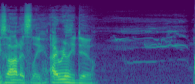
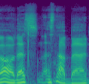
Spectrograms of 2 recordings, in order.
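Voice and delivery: ordinary talk

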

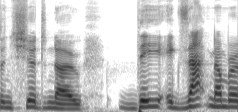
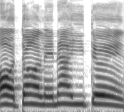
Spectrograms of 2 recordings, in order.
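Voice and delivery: put-on very strong Essex accent, pitched up; 8 semitones higher than usual. Imitating the women in a show being discussed: strong Essex accent. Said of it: "they've all got very strong Essex accents".

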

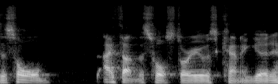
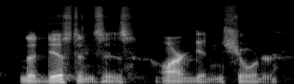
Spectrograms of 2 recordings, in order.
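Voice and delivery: deep, low, manly man's voice; 5 semitones lower, 3 dB quieter than usual. Showing the guy you picture talking, in a Sam Elliott voice. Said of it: "I picture a guy talking like this, like Sam Elliott".

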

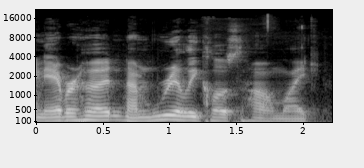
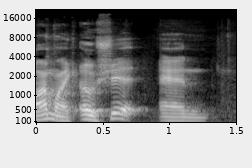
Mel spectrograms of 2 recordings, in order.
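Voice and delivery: ordinary talk

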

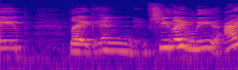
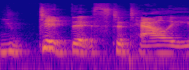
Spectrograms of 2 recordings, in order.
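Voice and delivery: put-on voice through gritted teeth; 4 semitones lower than usual. Retelling a scene, voicing a bleeding character confronting tally: acting out gritted teeth. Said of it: "through gritted teeth".

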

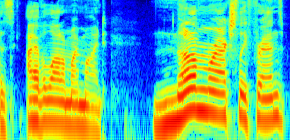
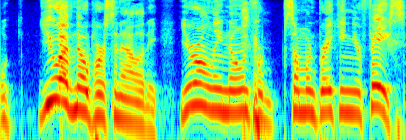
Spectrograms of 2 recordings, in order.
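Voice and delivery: fast, pitched-up, fake-angry rattled-off talk; 5 semitones higher than usual. Recounting an argument before a crowd, speaker voices Zoe's reply to Becky: Zoe's fake-angry fast talk. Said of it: "starts talking really fast and pretend angry".

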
